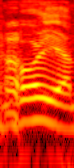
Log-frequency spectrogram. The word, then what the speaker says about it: Börje: Vi är ju noggranna med uttal, så att Börje, eller hur säger de det? – Ja. Jo, de säger det, Börje.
